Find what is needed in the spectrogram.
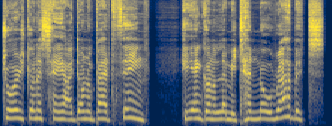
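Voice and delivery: Lenny begs her to stop screaming, high and frightened; frightened begging. A narrator's reading. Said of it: "he begged".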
